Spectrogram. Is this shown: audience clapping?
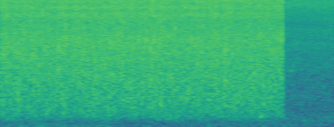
no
